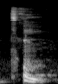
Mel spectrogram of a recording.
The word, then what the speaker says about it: tomb: The B in all of these words are not pronounced.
